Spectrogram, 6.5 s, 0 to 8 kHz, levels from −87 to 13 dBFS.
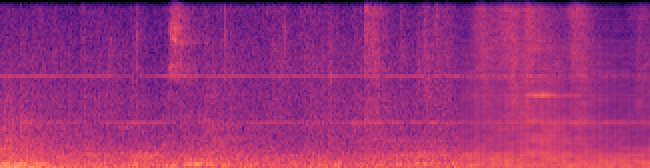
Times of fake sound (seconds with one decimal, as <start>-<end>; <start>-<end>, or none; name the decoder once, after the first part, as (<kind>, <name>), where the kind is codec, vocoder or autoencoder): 4.6-6.5 (vocoder, Vocos)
